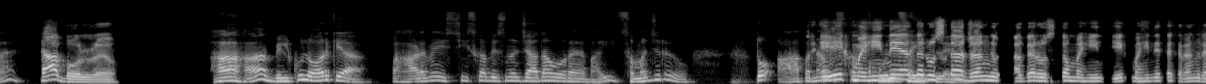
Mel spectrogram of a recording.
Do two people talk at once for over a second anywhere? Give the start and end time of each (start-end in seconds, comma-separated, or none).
8.1-9.8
